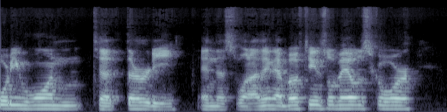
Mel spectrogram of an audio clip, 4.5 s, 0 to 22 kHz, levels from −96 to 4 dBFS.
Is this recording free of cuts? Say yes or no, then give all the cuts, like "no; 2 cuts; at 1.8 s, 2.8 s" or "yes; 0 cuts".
no; 1 cut; at 1.9 s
